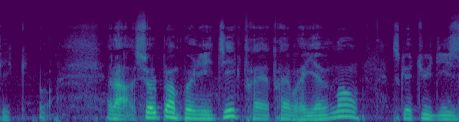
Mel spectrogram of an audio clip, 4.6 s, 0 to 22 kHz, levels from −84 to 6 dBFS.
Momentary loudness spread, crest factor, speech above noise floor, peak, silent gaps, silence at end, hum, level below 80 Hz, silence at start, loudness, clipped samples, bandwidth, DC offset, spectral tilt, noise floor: 21 LU; 18 dB; 22 dB; -14 dBFS; none; 0 s; none; -60 dBFS; 0 s; -31 LUFS; under 0.1%; 13.5 kHz; under 0.1%; -7.5 dB/octave; -52 dBFS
